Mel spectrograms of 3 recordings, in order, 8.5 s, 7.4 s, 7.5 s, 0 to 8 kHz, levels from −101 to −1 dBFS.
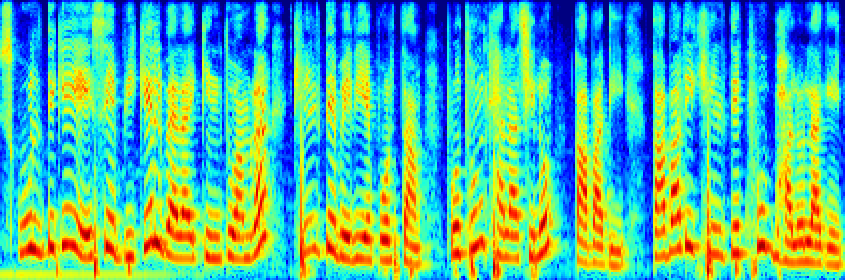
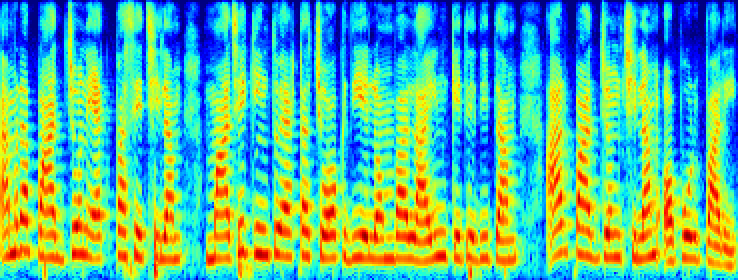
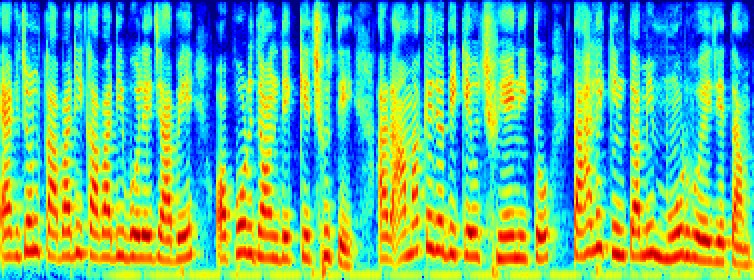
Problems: none marked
